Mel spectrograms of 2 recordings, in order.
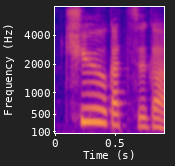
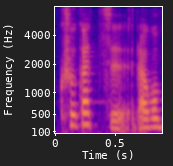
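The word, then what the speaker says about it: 九月: 9월 큐가츠가 아니라 크가츠라고 발음한다는 거 주의하시고요.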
